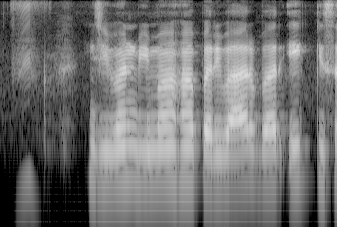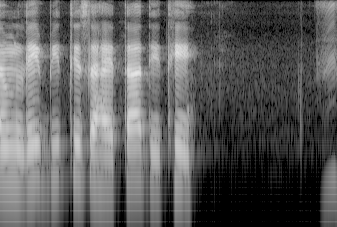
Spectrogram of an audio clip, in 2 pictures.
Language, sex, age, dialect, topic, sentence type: Chhattisgarhi, female, 25-30, Eastern, banking, statement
